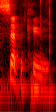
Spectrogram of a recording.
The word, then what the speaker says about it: seppuku: I don't know if I'm saying it right. Seppuku is that officiation? Yeah, it's seppuku.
